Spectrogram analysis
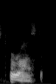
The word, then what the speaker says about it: Tarasuk: I believe it's Tarasuk Jr. Close enough, sir. It's Tarasuk. Pronounce it again. What is it? Tarasuk. Think Tarasuk. Of Jurassic Park.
